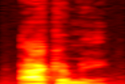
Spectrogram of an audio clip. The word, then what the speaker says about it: Acme: store called acme and you have to pronounce it acame three syllables so you've got the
